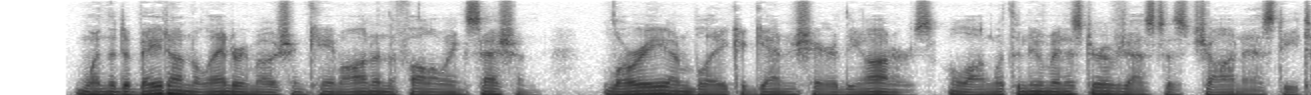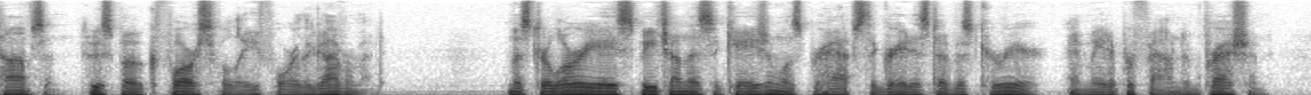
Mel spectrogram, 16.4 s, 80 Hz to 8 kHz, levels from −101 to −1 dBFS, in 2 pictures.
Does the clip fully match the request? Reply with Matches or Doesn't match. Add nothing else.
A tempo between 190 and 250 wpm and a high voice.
Doesn't match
